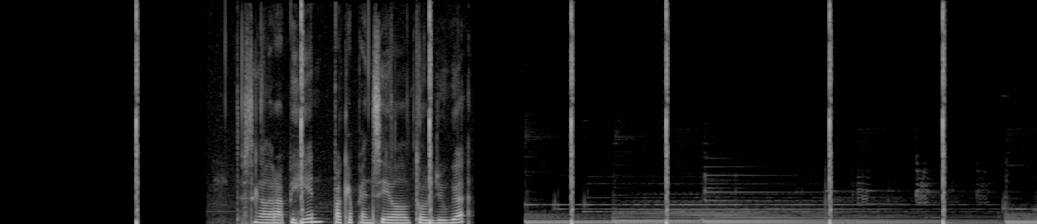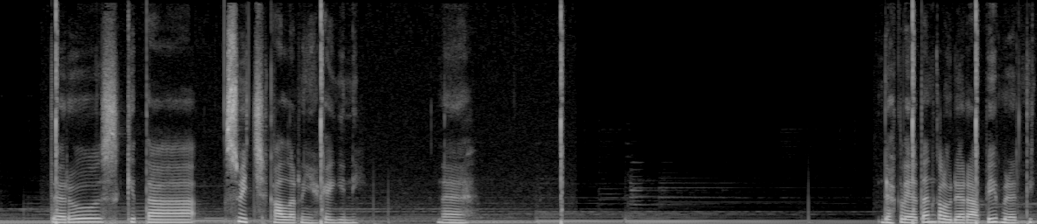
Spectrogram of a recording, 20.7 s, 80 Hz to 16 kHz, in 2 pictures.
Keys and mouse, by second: 1.3 click, 2.9 click, 4.2 click, 5.6 click, 6.6 click, 8.2 click, 9.3 click, 10.9 click, 13.5 click, 15.9 click, 16.6 v, 19.4 click.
